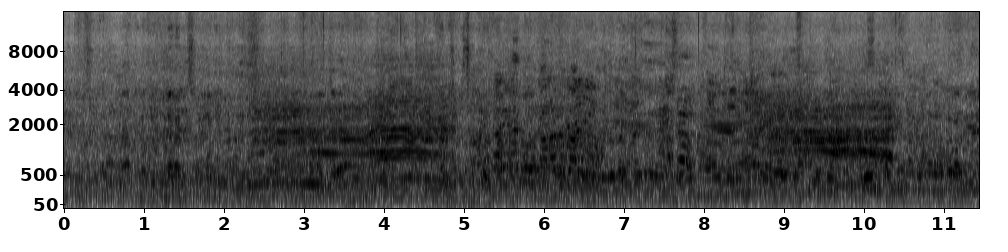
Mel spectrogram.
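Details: Friesian and cross-bred bull calves at Aftabganj cattle market in Dinajpur on a Tuesday market day, 29 July; two drawn-out, harmonic moos rise above constant crowd chatter and buyers' talk.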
